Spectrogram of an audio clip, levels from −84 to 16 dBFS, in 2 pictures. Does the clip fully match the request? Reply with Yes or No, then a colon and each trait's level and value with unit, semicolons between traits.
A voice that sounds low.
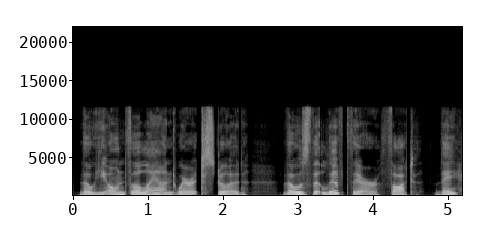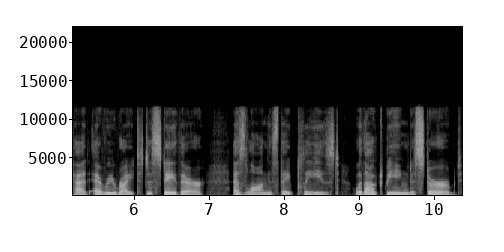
No: high, 190 Hz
